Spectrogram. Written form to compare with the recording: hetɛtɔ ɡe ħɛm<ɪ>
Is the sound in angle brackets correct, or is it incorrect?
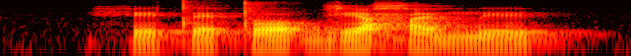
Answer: correct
